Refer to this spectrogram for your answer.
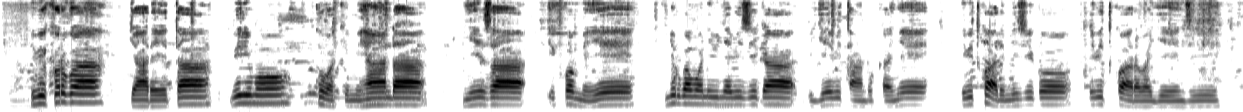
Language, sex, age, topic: Kinyarwanda, male, 18-24, government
